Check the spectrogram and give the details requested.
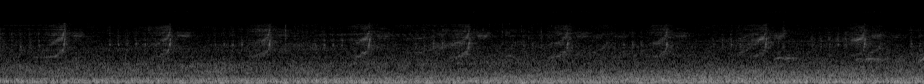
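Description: A bird calling over and over in short, quick chirps that sweep sharply in pitch, about one or two a second, over a steady low background rumble.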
